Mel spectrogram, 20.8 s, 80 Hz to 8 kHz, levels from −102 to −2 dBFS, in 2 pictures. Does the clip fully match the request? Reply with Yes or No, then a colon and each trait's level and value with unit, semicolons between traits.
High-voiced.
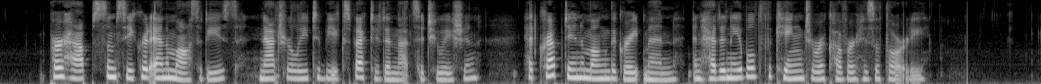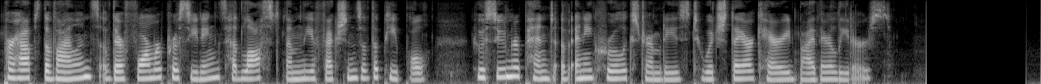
Yes: high, 220 Hz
